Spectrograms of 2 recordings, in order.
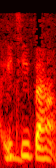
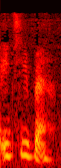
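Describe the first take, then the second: First: It is said with a Japanese accent. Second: It is said with a Myanmar accent.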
